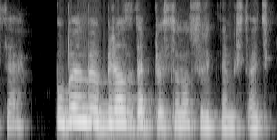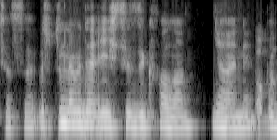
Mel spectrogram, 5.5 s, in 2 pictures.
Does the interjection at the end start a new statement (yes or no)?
no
